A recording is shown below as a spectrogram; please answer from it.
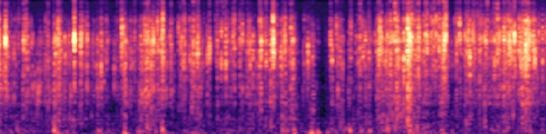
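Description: An empty clear plastic zip-lock bag is crumpled and crinkled by hand. A steady stream of dense, bright crackling and rustling goes on without a break, with sharp crisp snaps scattered throughout.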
